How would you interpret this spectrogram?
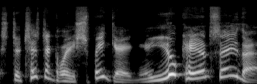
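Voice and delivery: mocking put-on voice, high-pitched with swooping pitch.

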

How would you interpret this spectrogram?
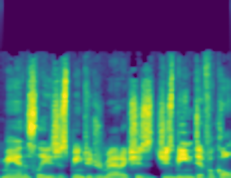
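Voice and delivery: ordinary talk

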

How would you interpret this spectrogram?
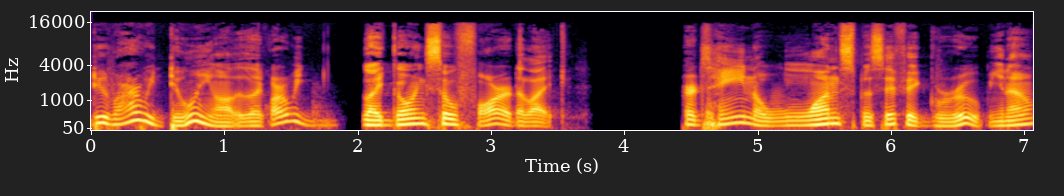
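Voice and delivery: plain

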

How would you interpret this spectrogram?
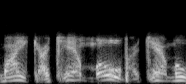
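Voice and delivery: acted whispering. Retelling lying hurt in the ring during a match: retelling a whisper. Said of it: "I'm trying to whisper".

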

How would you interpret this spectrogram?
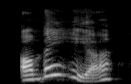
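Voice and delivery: caught-off-guard tone. Asked where the others are, a man replies; seeming surprised. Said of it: "seeming surprised".

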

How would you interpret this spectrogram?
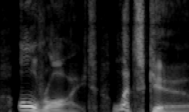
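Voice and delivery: drawn-out video game voiceover callout voice. Retelling how a kid from France greeted him: imitating Dance Dance Revolution announcer. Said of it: "like, the voiceover guy on the game".

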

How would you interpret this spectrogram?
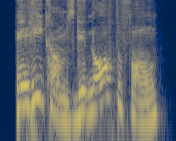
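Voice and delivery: usual speaking voice

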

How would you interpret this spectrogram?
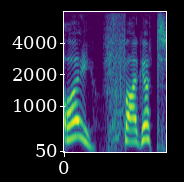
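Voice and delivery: put-on Geordie accent. Retelling a boy shouting from a passing car, imitating a Geordie accent. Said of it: "a lovely impression there. Of a Geordie".

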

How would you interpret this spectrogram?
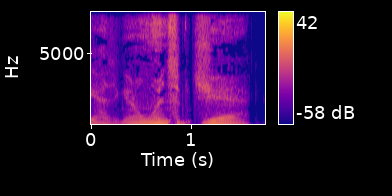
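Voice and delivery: weird, creepy coach voice. Keeping up a joke bit, the speaker addresses the team in a creepy coach voice. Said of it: "like a creepy coach".

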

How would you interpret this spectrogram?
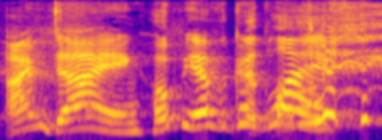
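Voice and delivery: put-on acted, blunt, offhand, high, careless grandma voice. Retelling how grandma shamed her on FaceTime: imitating grandma's careless shaming. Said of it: "She didn't give a fuck. She was like".

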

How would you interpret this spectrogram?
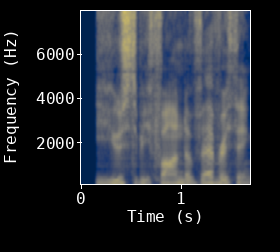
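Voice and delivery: ordinary delivery

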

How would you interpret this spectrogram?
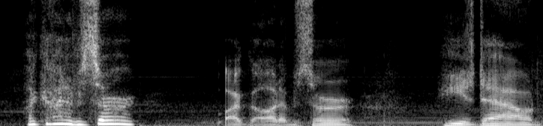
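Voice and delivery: drawn-out, swooping scream. Voicing a character pinning a skeleton down: character screaming. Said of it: "he's just, like, screaming".

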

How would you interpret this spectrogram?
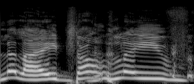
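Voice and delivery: put-on strong British accent. Voicing a character in an imagined film cast: heavy British accent. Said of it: "not a subtle accent".

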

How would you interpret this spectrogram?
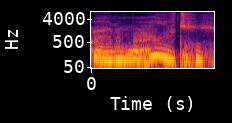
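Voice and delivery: fighting-game announcer-style call-out. Imitating the Mortal Kombat announcer calling out a move, in Shao Kahn voice. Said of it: "What was that?".

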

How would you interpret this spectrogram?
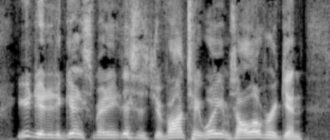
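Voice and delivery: sore, griping complaint with accusing tone. Speaker acts out someone blaming him over a draft pick; imitating Bob complaining. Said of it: "Bob's going to come to me in week 4".

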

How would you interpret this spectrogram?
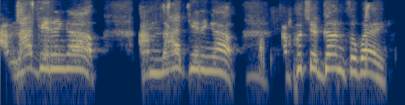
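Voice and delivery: high-pitched, loud, desperate scream.

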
